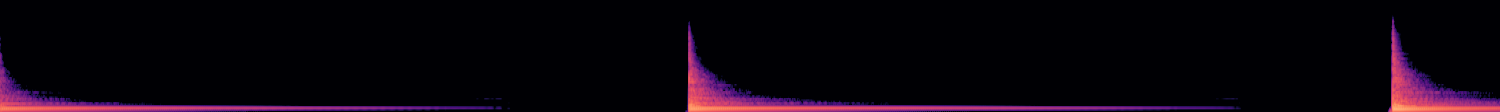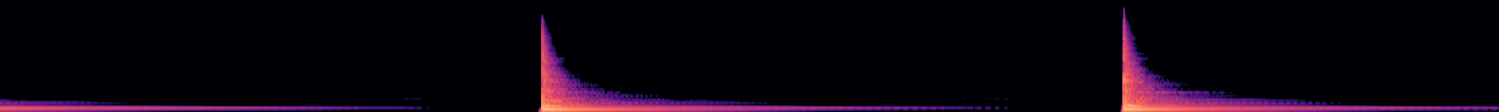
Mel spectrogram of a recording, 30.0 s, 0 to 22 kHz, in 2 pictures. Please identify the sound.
Music > Solo percussion
med low tom-velocity build sequence 2 (2) 12 inch Sonor Force 3007 Maple Rack
acoustic, beat, drum, drumkit, drums, flam, kit, loop, maple, Medium-Tom, med-tom, oneshot, perc, percussion, quality, real, realdrum, recording, roll, Tom, tomdrum, toms, wood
